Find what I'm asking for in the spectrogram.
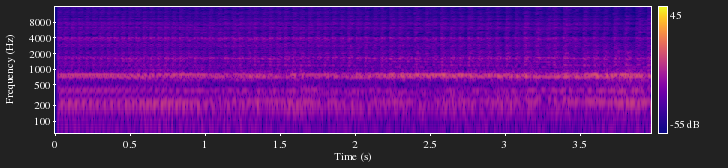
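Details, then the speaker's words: Desktop PC: fast, buzzy, steady-pitch rattle from a CPU water-cooler fan whose blades are striking a cable touching it. "컴퓨터에서 가끔 이렇게 뭐 걸리는 소리가 날 때가 있습니다 해결법은 의외로 간단할 수 있으니까"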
